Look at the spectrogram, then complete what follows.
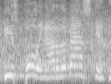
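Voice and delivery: ordinary talk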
